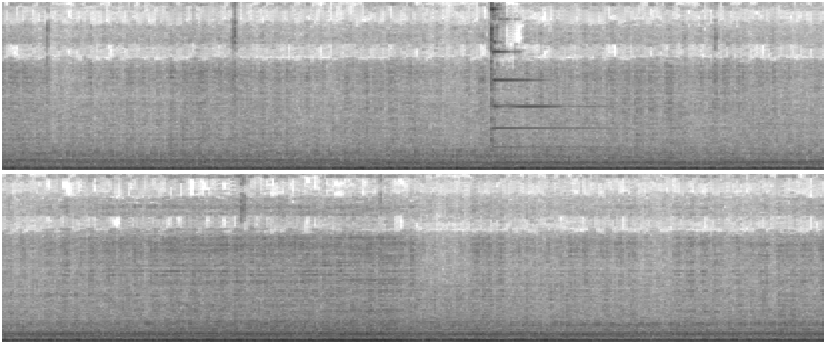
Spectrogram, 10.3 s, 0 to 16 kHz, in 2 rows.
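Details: Rebuilt 90-year-old Gilbarco Model 80 (GMB 80) gas pump running and pumping diesel: smooth, even motor drone with a steady gear whir, no knocks, rattles or surging; fully operational.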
